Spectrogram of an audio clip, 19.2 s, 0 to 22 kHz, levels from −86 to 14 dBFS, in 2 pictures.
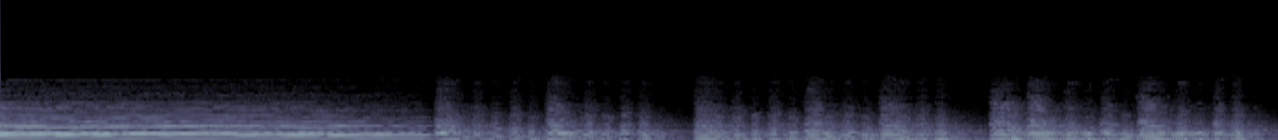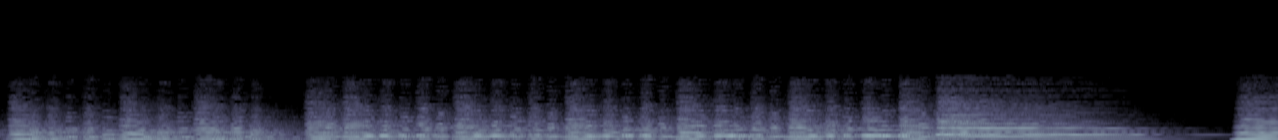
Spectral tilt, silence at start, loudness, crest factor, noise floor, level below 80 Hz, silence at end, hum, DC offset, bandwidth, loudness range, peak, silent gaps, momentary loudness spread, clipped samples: -5 dB/octave; 0 s; -31 LUFS; 16 dB; -57 dBFS; -74 dBFS; 0 s; none; under 0.1%; 10.5 kHz; 7 LU; -14 dBFS; none; 11 LU; under 0.1%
